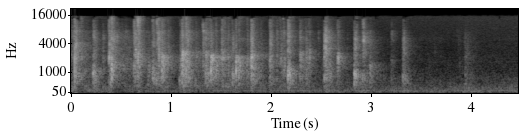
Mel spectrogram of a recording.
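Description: Brief applause from a small audience: separate hand claps that can be told apart, thinning out and stopping a little over three seconds in.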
